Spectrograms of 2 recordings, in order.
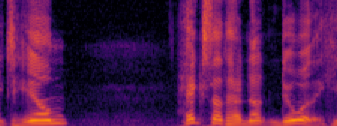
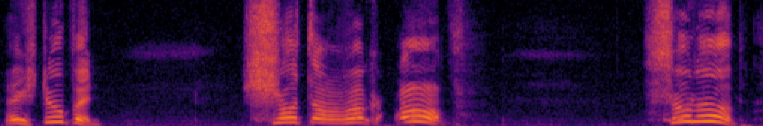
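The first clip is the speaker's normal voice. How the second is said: higher, mocking scold of own party; mock Democrat scolding; 7 semitones higher, slower than usual. Streamer mocking Democrats scolding their own, high sneer. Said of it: "looking at other Democrats going".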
